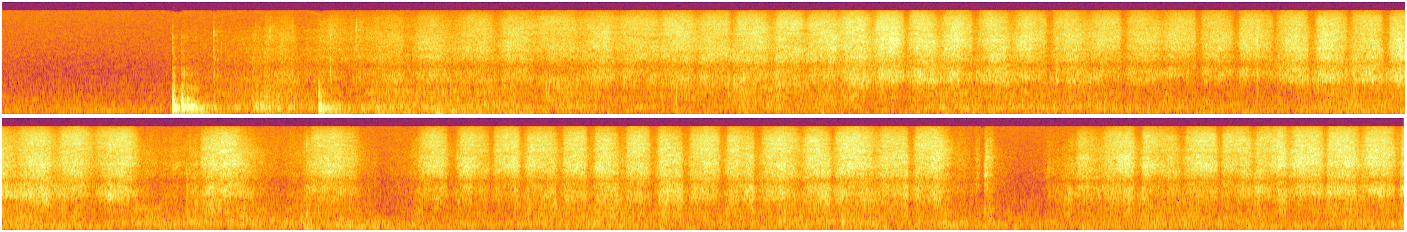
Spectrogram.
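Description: A white cloth wiped briskly back and forth over a flat walnut board, spreading clean spirit across the wood: a long run of dry rubbing strokes with a few short pauses. Two light knocks come about a second in, before the rubbing starts.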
